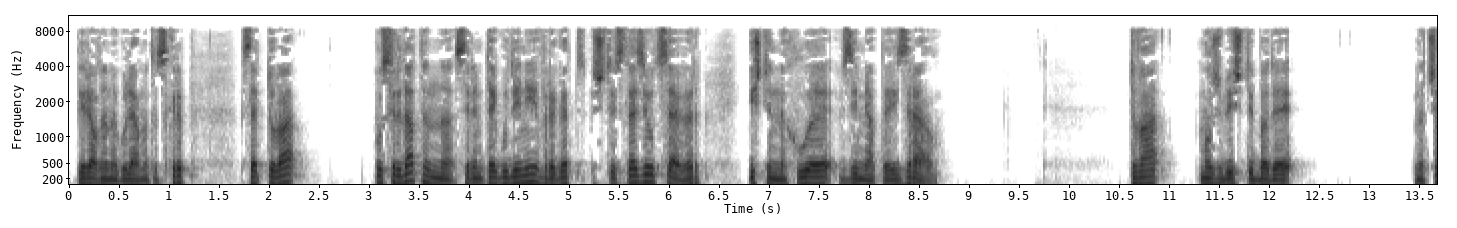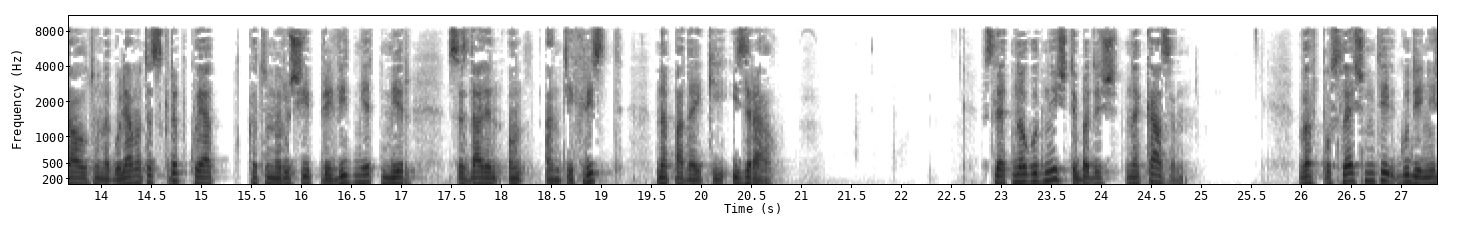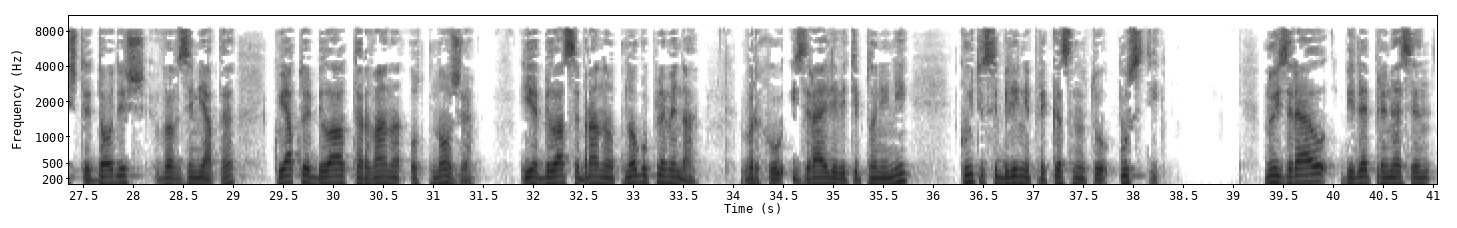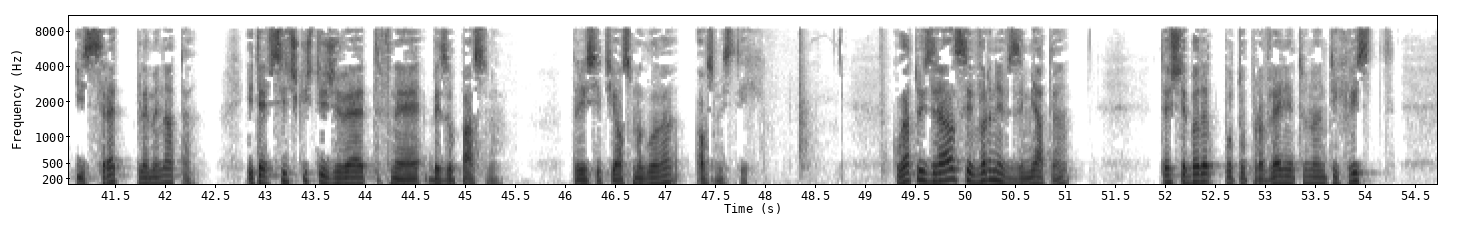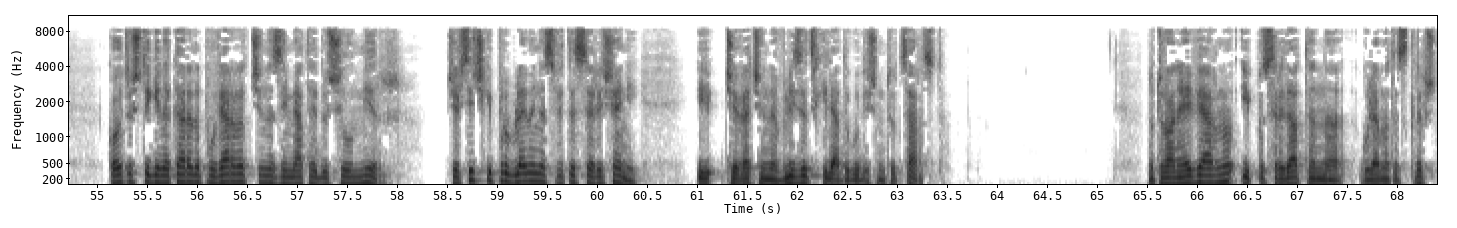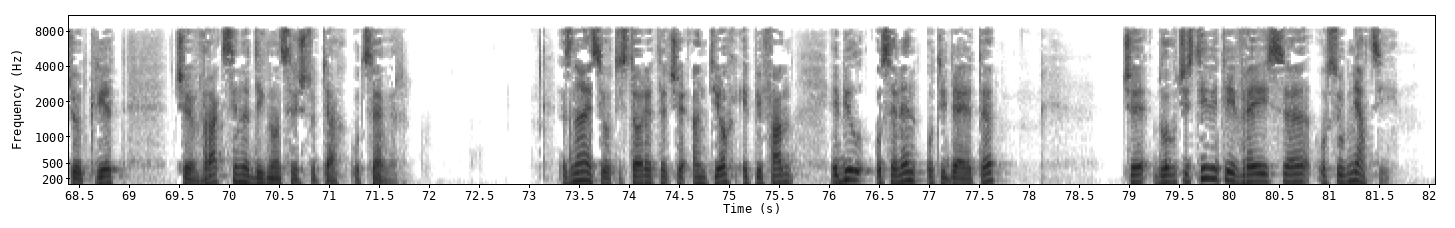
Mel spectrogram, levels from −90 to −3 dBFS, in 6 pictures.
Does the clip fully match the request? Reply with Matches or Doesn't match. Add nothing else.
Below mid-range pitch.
Matches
